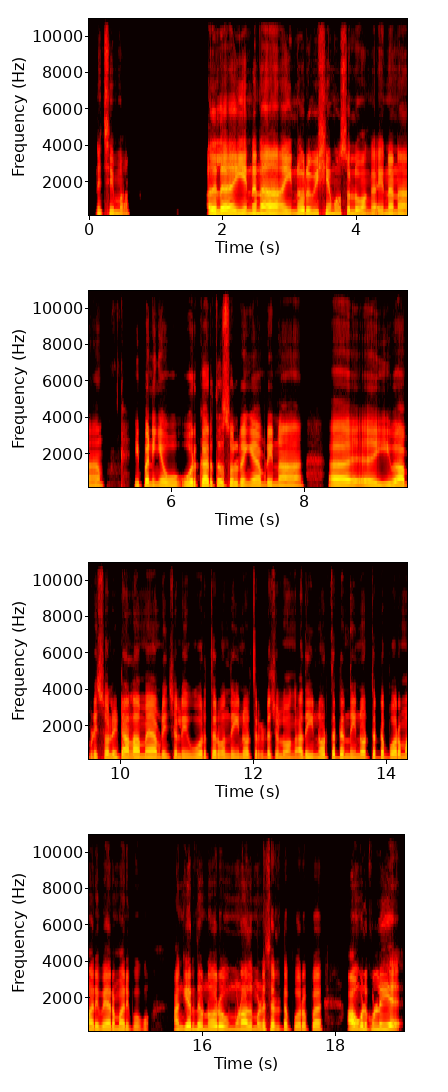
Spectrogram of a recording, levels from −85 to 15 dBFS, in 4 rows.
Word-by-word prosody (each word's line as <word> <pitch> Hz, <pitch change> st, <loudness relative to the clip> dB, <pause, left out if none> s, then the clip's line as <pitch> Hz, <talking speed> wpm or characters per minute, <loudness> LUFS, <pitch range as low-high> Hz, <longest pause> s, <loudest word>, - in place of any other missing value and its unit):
நிச்சியமா. 120 Hz, -2 st, -5 dB, 1.2 s
அதில 180 Hz, +3 st, +6 dB, 0.3 s
என்னனா, 220 Hz, +2 st, +3 dB, 0.4 s
இன்னொரு 225 Hz, +6 st, +2 dB
விஷயமும் 215 Hz, -1 st, -3 dB
சொல்லுவாங்க. 105 Hz, -5 st, -1 dB
என்னானா, 150 Hz, +5 st, 0 dB, 0.8 s
இப்ப 140 Hz, +5 st, +1 dB
நீங்க 170 Hz, -1 st, -1 dB
ஒ -, -, -2 dB, 0.2 s
ஒரு 155 Hz, -1 st, +3 dB
கருத்த 190 Hz, +9 st, +3 dB
சொல்றீங்க 175 Hz, 0 st, 0 dB
அப்டின்னா, 145 Hz, -3 st, -1 dB, 0.7 s
ஆ -, -, +6 dB, 0.8 s
"இவ 155 Hz, -, -2 dB
அப்டி 150 Hz, 0 st, -3 dB
சொல்லிட்டாளாமே" 170 Hz, -7 st, 0 dB
அப்டின்னு 150 Hz, 0 st, -6 dB
சொல்லி 160 Hz, 0 st, -5 dB, 0.2 s
ஒருத்தர் 170 Hz, +2 st, -3 dB
வந்து 170 Hz, +2 st, -7 dB
இன்னொருத்தர் 160 Hz, -1 st, -6 dB
கிட்ட 145 Hz, 0 st, -5 dB
சொல்லுவாங்க. 115 Hz, -3 st, -6 dB
அது 140 Hz, -, -4 dB
இன்னொருத்தர்ட்ட 215 Hz, +2 st, -3 dB
இருந்து 195 Hz, -1 st, -6 dB
இன்னொருத்தர்ட்ட 180 Hz, 0 st, -3 dB
போற 155 Hz, 0 st, +1 dB
மாரி 160 Hz, 0 st, +1 dB
வேற 155 Hz, +1 st, +2 dB
மாரி 135 Hz, -4 st, -1 dB
போகும். 100 Hz, +1 st, -12 dB, 0.4 s
அங்கே 180 Hz, +9 st, 0 dB
இருந்து 240 Hz, +2 st, +1 dB
இன்னொரு 215 Hz, 0 st, +2 dB, 0.2 s
3வது 210 Hz, 0 st, +2 dB
மனிஷர்ட்ட 155 Hz, -3 st, -2 dB
போறப்ப, 145 Hz, 0 st, -4 dB, 0.6 s
அவங்களுக்குள்ளேயே 255 Hz, +5 st, +2 dB
165 Hz, 130 wpm, -21 LUFS, 150-205 Hz, 1.2 s, அதில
